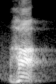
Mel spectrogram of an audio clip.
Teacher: اب اس کے اندر جو حرف ہمیں سیکھنا ہے وہ ہا اور ہا میں فرق ہے. یہ ہا ہے، یہ ہا جو آخری حلق سے نکلتا ہے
